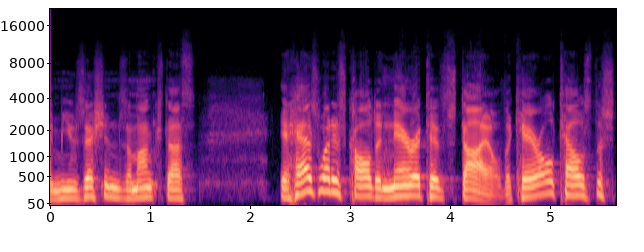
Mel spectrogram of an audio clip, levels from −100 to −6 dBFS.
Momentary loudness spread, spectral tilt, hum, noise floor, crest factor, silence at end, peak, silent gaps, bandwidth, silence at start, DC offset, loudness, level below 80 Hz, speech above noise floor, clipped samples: 7 LU; -8.5 dB/octave; none; -57 dBFS; 14 dB; 0.05 s; -8 dBFS; none; 8.6 kHz; 0 s; under 0.1%; -22 LUFS; -70 dBFS; 36 dB; under 0.1%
